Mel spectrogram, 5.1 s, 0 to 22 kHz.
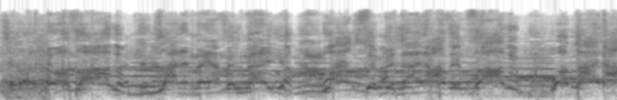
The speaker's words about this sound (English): Relatives of those condemned screamed and wailed Saturday near the courthouse after learning of the judge's decision to uphold 183 of the death sentences.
